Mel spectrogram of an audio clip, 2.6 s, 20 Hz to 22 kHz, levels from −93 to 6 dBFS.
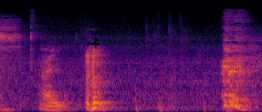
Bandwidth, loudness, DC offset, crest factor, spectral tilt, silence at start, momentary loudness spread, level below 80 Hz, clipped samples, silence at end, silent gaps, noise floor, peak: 15.5 kHz; -29 LUFS; under 0.1%; 22 dB; -4.5 dB/octave; 0 s; 22 LU; -76 dBFS; under 0.1%; 0 s; none; -50 dBFS; -10 dBFS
